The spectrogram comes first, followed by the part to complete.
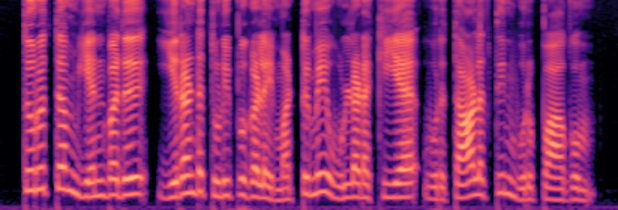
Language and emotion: Tamil, neutral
